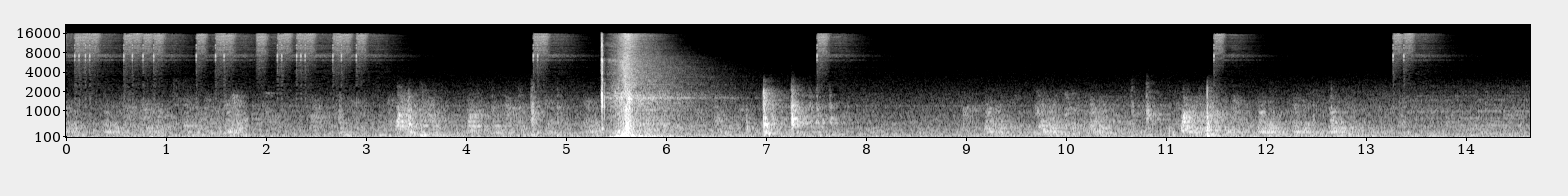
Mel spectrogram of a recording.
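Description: Short menu clicks and chimes sound as items are picked.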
